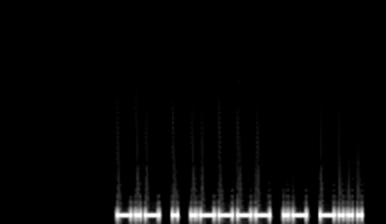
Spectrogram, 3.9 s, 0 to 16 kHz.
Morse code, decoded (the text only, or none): KE1AB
